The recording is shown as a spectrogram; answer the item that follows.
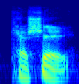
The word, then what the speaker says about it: cachet: same cachet as acting in a hit movie cachet it's from a French word are there any alternate pronunciations no cash a/c a CH e cachet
